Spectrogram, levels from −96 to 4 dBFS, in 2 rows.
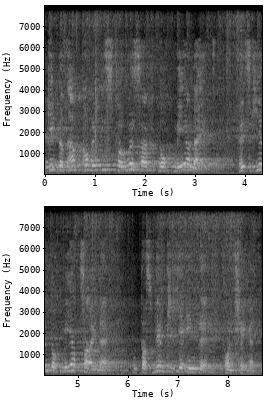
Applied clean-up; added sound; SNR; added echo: none; Rattle; 19 dB; reverberation time 2.5 s.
